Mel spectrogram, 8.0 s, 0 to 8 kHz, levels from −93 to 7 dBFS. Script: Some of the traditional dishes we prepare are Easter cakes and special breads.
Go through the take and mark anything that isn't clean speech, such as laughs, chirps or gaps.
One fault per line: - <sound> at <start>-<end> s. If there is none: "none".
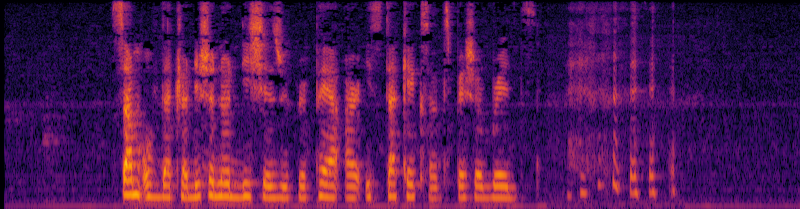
- laugh at 5.7-6.8 s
